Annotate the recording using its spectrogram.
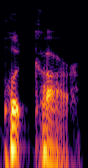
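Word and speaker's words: putchar: character io functions are get car and put car that's how I pronounce them get car fetches a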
